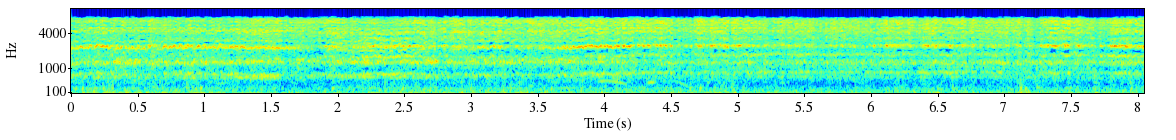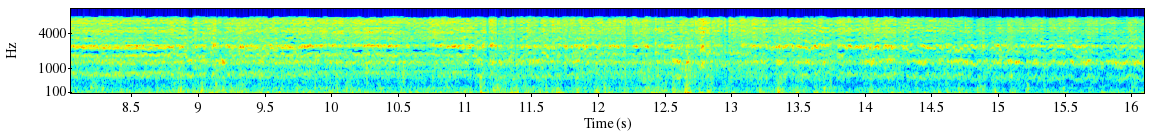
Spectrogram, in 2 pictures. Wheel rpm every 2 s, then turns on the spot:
190, 200, 230, 230, 210, 230, 230, 170.
none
